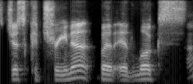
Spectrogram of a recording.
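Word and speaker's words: Caitríona: strangely it's how you would assume people would mispronounce it which it's just katrina but it looks like very complicated not katrina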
